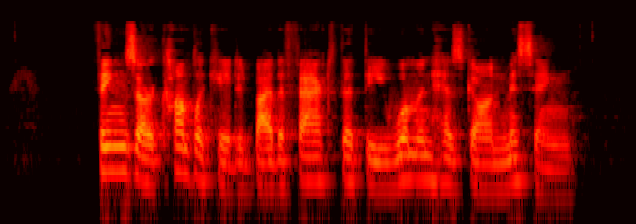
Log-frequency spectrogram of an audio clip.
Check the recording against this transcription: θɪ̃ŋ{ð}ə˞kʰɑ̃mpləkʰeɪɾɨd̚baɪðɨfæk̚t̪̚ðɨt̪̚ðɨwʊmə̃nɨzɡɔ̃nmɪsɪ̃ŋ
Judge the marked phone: incorrect: z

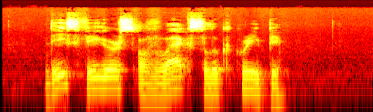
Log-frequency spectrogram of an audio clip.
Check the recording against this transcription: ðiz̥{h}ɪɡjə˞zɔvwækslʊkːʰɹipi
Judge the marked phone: incorrect: f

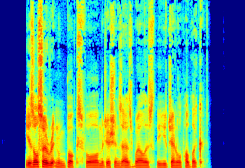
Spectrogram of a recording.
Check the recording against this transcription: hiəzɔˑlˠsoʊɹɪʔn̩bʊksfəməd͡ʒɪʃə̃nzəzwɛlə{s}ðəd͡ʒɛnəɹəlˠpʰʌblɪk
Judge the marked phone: incorrect: z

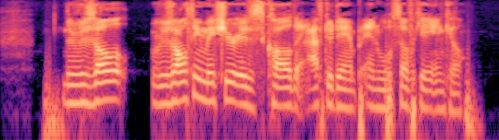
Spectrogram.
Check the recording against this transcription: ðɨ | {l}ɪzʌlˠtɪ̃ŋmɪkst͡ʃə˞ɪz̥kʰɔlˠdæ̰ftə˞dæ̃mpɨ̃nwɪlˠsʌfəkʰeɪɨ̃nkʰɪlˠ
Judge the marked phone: incorrect: ɹ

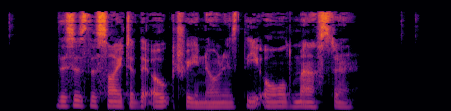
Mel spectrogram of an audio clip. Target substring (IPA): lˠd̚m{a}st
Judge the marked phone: correct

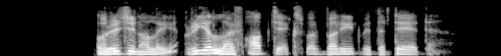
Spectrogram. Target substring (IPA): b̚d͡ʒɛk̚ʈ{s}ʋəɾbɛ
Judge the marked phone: correct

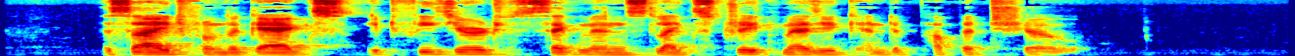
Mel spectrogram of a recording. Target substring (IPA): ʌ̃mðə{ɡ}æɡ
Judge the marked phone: correct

